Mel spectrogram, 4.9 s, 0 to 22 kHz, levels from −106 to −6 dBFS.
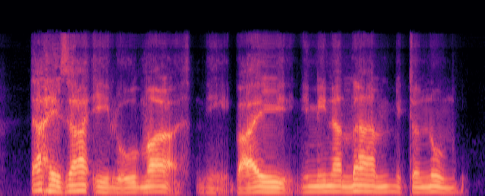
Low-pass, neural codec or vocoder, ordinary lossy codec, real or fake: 10.8 kHz; codec, 16 kHz in and 24 kHz out, 0.6 kbps, FocalCodec, streaming, 4096 codes; Opus, 32 kbps; fake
